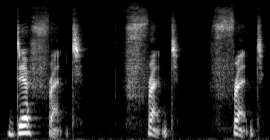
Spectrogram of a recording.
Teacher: 얘도 different라고 하지 않고 두 번째 모음인 이를 사라지게 해서 발음해볼게요.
